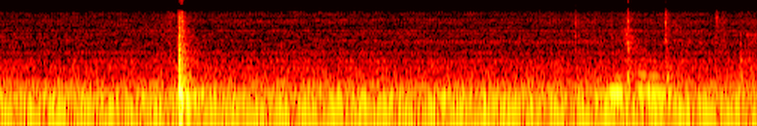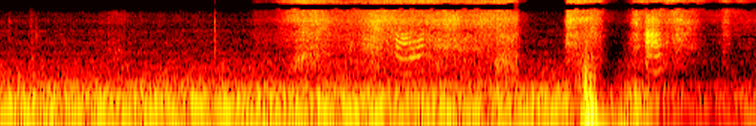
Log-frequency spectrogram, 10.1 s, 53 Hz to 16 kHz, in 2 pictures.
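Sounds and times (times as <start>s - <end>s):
steady low hum: 0.0s - 10.0s
air hissing: 6.7s - 10.0s.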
